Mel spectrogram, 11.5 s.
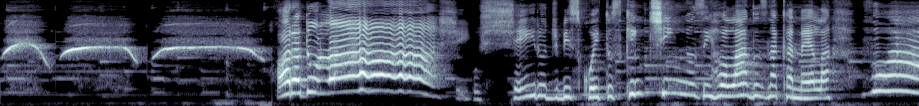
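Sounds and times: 
person whistling in imitation of a dove: 0.0 - 3.4
speech: 3.4 - 4.8, 5.7 - 11.4.

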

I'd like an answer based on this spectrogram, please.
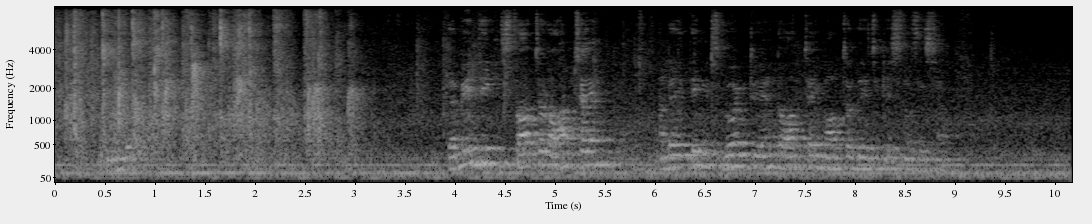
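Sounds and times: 
audience applause: 0.0 - 3.2
speech: 4.0 - 9.1.

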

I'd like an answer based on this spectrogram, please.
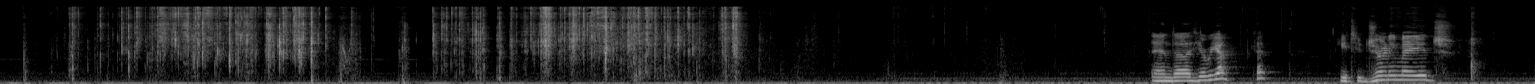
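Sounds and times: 
card booster pack plastic wrapper being torn open: 0.6 - 7.6
speech: 11.5 - 12.8, 13.4 - 14.6.

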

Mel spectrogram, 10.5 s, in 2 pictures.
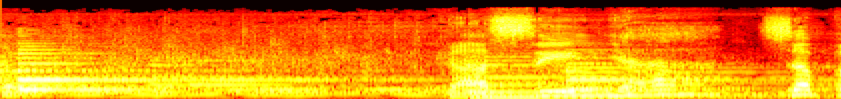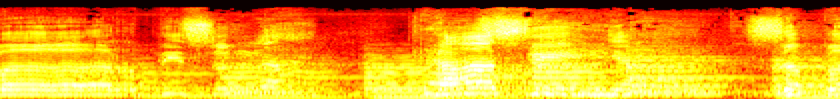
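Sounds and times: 
crowd clapping: 0.0 - 4.4
speech: 2.8 - 10.5.

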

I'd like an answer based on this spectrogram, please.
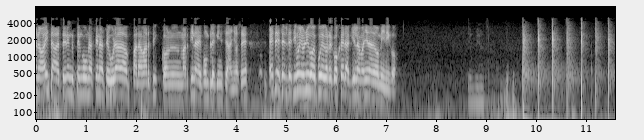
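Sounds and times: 
speech: 0.0 - 7.4, 8.6 - 9.1
hand clapping: 9.7 - 11.5.

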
